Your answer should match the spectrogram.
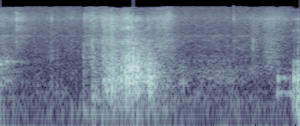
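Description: A cardboard target sheet being handled and moved into place, a brief rustling scrape about a second in.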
